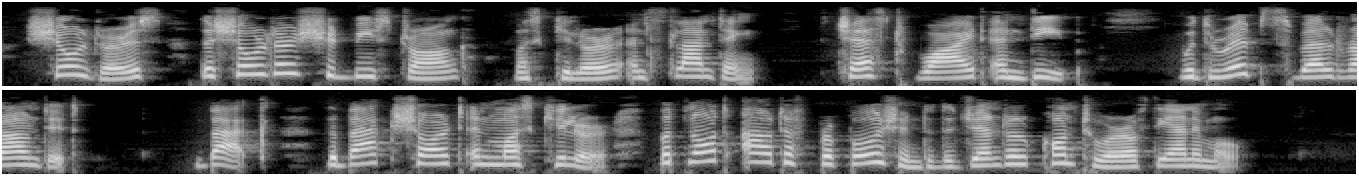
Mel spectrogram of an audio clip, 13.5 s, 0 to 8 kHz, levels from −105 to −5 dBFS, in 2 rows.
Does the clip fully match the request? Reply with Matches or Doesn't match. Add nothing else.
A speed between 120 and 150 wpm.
Doesn't match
